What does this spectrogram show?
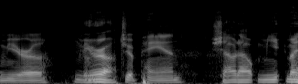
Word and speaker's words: Miura: like for instance there's like this one's called miura japan shout out am i saying it right mira yeah that it's basically just the average head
